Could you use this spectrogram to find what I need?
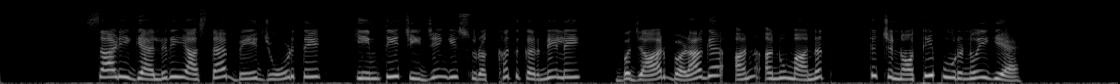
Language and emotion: Dogri, fearful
